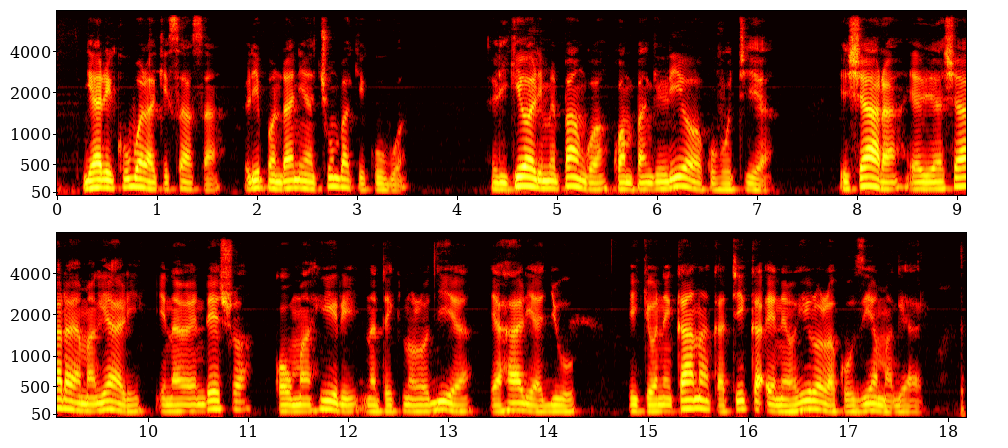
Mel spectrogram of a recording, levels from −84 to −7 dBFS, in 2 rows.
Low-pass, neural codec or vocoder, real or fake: 7.2 kHz; none; real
